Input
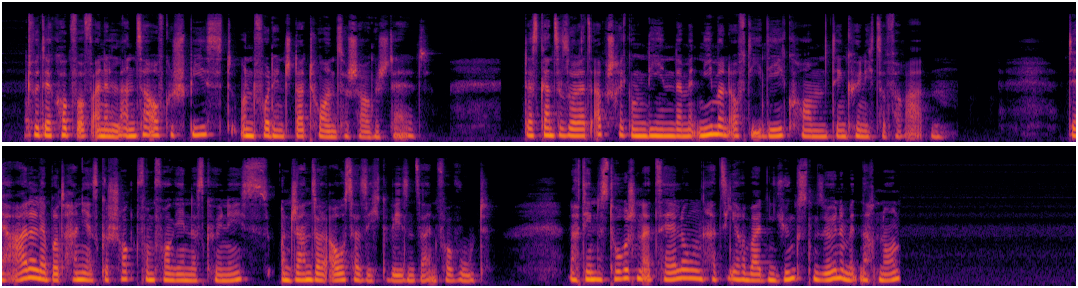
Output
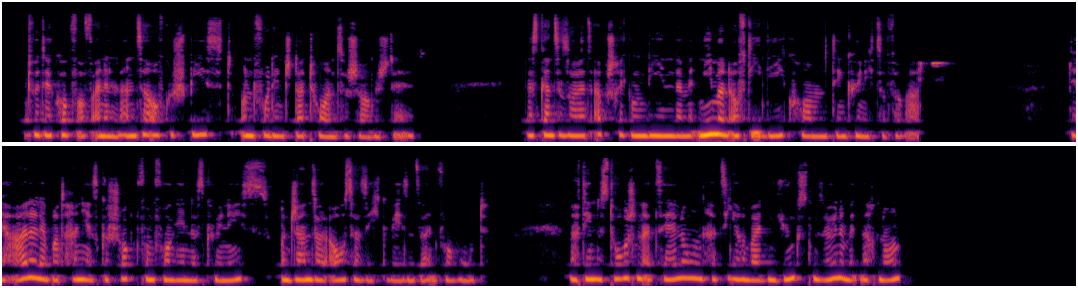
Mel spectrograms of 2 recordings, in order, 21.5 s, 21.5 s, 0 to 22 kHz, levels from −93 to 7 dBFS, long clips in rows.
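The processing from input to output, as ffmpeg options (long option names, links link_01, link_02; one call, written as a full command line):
ffmpeg -i in.wav -filter_complex "[0:a]asplit=3[link_01][link_02][link_03];[link_01]afade=type=out:start_time=4.11:duration=0.02[link_04];[link_02]acompressor=threshold=-54dB:ratio=4:attack=3.2:release=140:knee=1:detection=peak,afade=type=in:start_time=4.11:duration=0.02,afade=type=out:start_time=5.26:duration=0.02[link_05];[link_03]afade=type=in:start_time=5.26:duration=0.02[link_06];[link_04][link_05][link_06]amix=inputs=3:normalize=0,asettb=1/sr,asplit=3[link_07][link_08][link_09];[link_07]atrim=end=6.974[link_10];[link_08]atrim=start=6.97:end=7.59,asetpts=PTS-STARTPTS,afade=type=in:duration=0.004:curve=qsin,afade=type=out:start_time=0.616:duration=0.004:curve=qsin,acontrast=56[link_11];[link_09]atrim=start=7.586[link_12];[link_10][link_11]acrossfade=duration=0.004:curve1=hsin:curve2=qsin[link_13];[link_13][link_12]acrossfade=duration=0.004:curve1=qsin:curve2=hsin,asettb=1/sr,asplit=3[link_14][link_15][link_16];[link_14]atrim=end=9.174[link_17];[link_15]atrim=start=9.17:end=10.7,asetpts=PTS-STARTPTS,afade=type=in:duration=0.004:curve=qsin,afade=type=out:start_time=1.526:duration=0.004:curve=qsin,lowpass=frequency=3200:width_type=q:width=0.5098,lowpass=frequency=3200:width_type=q:width=0.6013,lowpass=frequency=3200:width_type=q:width=0.9,lowpass=frequency=3200:width_type=q:width=2.563,afreqshift=-3800[link_18];[link_16]atrim=start=10.696[link_19];[link_17][link_18]acrossfade=duration=0.004:curve1=hsin:curve2=qsin[link_20];[link_20][link_19]acrossfade=duration=0.004:curve1=qsin:curve2=hsin,afftdn=noise_reduction=22:noise_floor=-44,afftfilt=real='re*(1-between(b*sr/4096,270,620))':imag='im*(1-between(b*sr/4096,270,620))':win_size=4096:overlap=0.75" out.wav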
